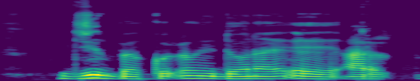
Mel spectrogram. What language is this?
Somali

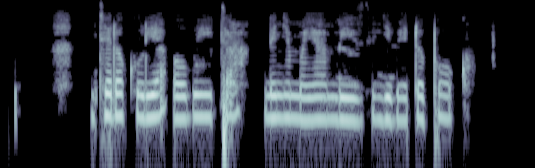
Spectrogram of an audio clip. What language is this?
Kenyi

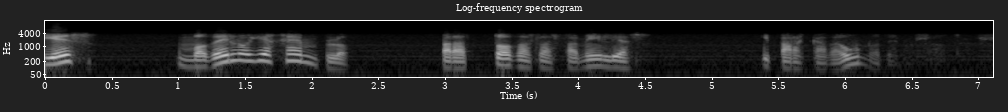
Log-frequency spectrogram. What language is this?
Spanish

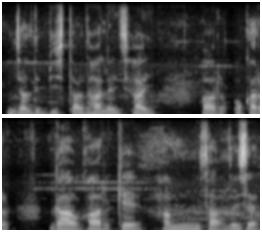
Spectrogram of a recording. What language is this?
Maithili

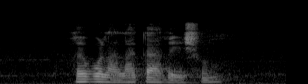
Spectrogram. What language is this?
Northern Sotho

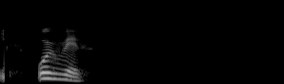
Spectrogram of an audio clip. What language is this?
Icelandic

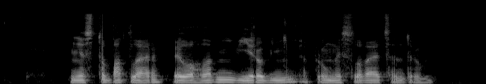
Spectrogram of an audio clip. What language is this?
Czech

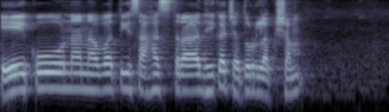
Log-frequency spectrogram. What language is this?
Sanskrit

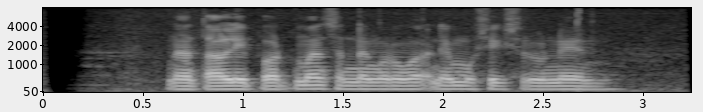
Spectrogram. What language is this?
Javanese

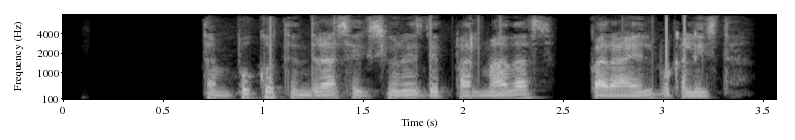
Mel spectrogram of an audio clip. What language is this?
Spanish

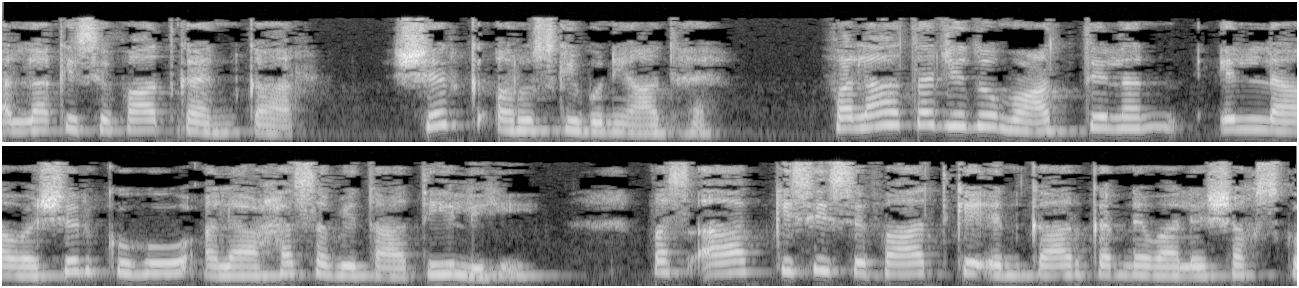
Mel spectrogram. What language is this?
Urdu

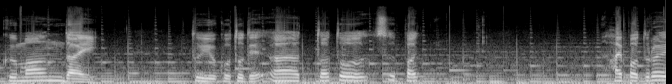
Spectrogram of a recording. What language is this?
Japanese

